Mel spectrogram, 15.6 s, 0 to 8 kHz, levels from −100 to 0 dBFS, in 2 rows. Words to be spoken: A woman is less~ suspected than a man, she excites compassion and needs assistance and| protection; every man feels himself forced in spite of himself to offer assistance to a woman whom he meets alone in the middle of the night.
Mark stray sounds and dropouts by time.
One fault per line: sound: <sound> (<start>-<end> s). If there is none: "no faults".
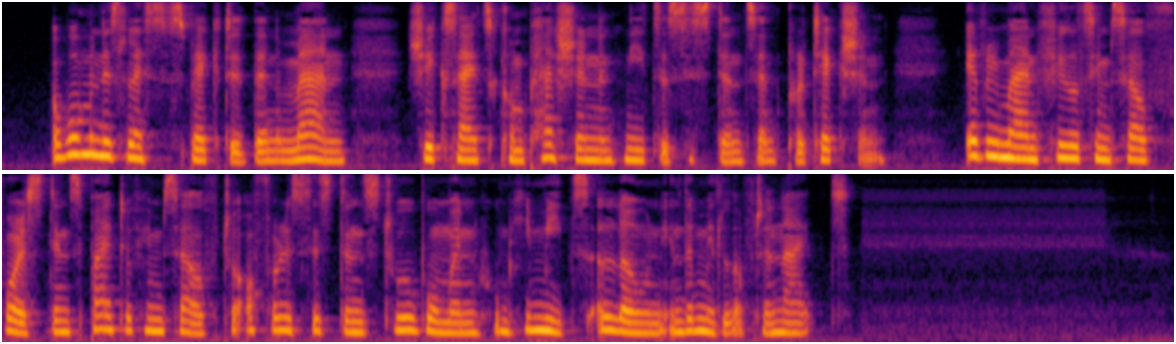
no faults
